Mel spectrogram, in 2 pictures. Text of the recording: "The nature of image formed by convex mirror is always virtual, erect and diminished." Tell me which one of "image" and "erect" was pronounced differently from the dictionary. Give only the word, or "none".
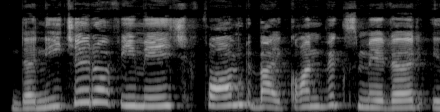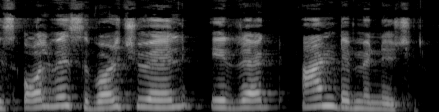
none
